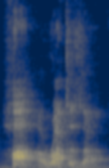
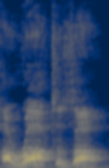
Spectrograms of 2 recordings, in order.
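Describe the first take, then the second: First: The opening ha is heard as a separate part. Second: The opening ha runs straight into the word. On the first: The speaker calls it right. "You want to let people hear that preposition there" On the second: The speaker calls it wrong. "you don't want to say"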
